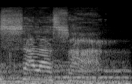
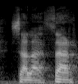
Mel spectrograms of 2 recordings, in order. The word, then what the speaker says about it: Salazar: Me llamo Ramón Salazar. Again, he should have pronounced his name Salazar with a Spanish zeta.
